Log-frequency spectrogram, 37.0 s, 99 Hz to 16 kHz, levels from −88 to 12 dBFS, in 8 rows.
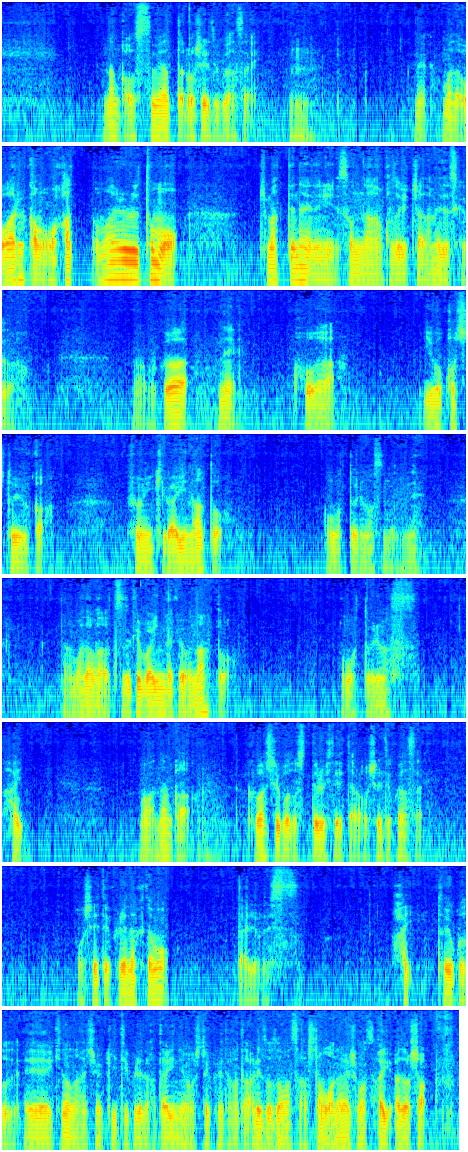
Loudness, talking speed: -23 LUFS, 360 characters per minute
